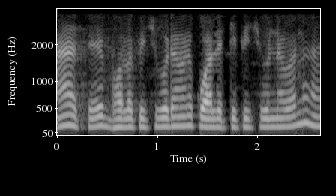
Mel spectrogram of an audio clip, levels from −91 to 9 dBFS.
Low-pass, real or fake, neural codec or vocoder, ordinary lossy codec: 3.6 kHz; fake; autoencoder, 48 kHz, 128 numbers a frame, DAC-VAE, trained on Japanese speech; AAC, 24 kbps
